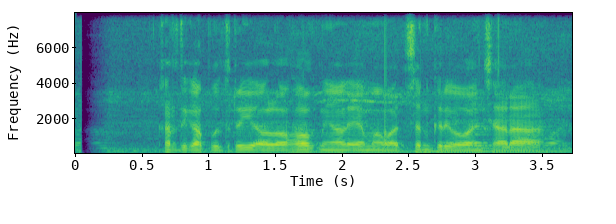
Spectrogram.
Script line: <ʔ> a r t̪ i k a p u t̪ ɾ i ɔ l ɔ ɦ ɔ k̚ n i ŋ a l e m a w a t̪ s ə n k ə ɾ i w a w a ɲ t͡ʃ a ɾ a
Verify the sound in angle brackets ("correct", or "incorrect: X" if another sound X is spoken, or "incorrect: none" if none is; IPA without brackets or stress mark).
incorrect: k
